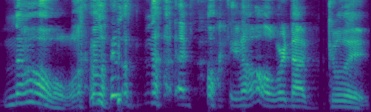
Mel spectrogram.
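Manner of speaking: high-pitched emphatic no; incredulous denial. Retold or imitated. Contestant answering the hopeful girl, high incredulous denial. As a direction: deny it in high disbelief.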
